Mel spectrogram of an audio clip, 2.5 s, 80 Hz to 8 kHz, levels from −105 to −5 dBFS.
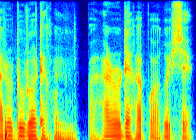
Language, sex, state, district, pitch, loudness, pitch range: Assamese, male, Assam, Kamrup Metropolitan, 85 Hz, -22 LUFS, 85-95 Hz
